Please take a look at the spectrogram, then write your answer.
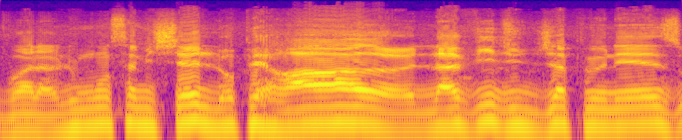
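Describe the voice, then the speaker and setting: A man's medium-pitched voice holds fairly even intonation while moving very slowly. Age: 30s. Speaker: TV fixer and producer. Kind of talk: interview. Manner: halting, many hesitations.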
